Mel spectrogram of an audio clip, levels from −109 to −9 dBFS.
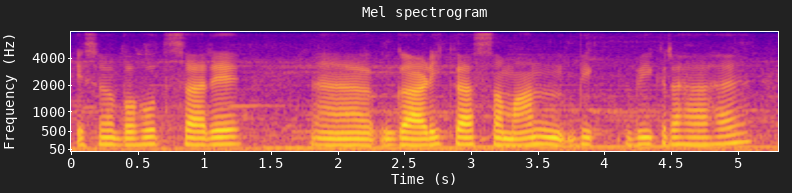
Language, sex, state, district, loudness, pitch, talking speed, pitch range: Hindi, female, Jharkhand, Garhwa, -18 LUFS, 165 Hz, 100 wpm, 155-175 Hz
